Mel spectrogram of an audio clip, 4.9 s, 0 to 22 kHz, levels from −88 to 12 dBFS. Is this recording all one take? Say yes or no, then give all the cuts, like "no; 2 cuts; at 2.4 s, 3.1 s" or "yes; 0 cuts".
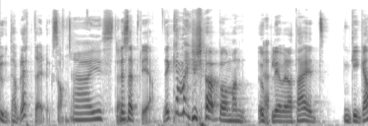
yes; 0 cuts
